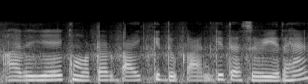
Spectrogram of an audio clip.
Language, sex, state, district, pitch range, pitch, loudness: Hindi, female, Uttar Pradesh, Deoria, 190-210 Hz, 195 Hz, -14 LUFS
